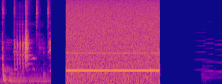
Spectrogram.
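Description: The hip-hop parody track with vocals plays briefly, then cuts out. About two seconds of loud, even television static hiss follows, with a steady tone under it, and it cuts off suddenly.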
